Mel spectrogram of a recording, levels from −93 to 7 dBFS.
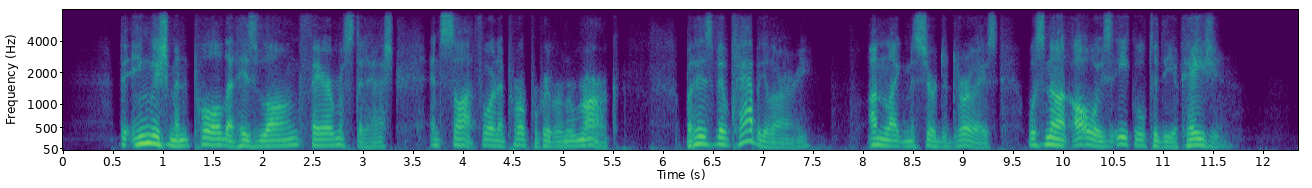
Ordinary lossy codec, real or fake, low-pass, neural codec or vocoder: Opus, 16 kbps; fake; 7.2 kHz; codec, 16 kHz in and 24 kHz out, 0.4 kbps, LongCat-Audio-Codec, fine tuned four codebook decoder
